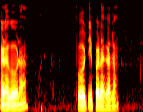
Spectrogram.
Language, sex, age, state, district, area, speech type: Telugu, male, 18-30, Telangana, Bhadradri Kothagudem, rural, spontaneous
